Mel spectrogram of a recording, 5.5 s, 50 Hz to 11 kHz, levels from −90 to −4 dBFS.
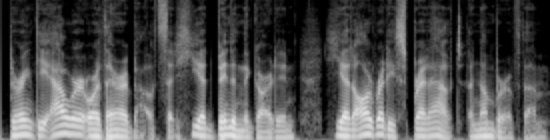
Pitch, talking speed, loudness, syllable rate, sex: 110 Hz, 230 wpm, -19 LUFS, 5.6 syllables/s, male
